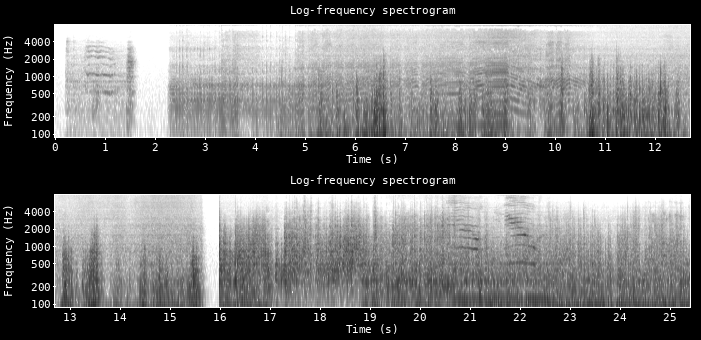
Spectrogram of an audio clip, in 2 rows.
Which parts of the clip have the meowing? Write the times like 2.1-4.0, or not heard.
0.2-1.6, 20.5-22.6.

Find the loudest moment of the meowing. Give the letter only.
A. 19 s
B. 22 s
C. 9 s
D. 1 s
B.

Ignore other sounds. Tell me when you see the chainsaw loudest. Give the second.
9 s.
